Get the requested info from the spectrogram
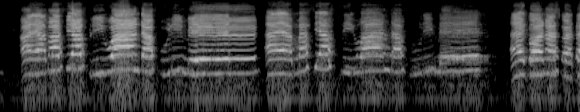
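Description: Children singing a song in short sung phrases with brief breaks between them.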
